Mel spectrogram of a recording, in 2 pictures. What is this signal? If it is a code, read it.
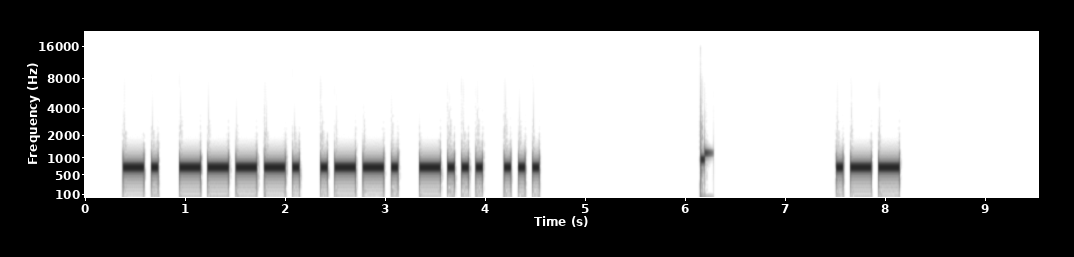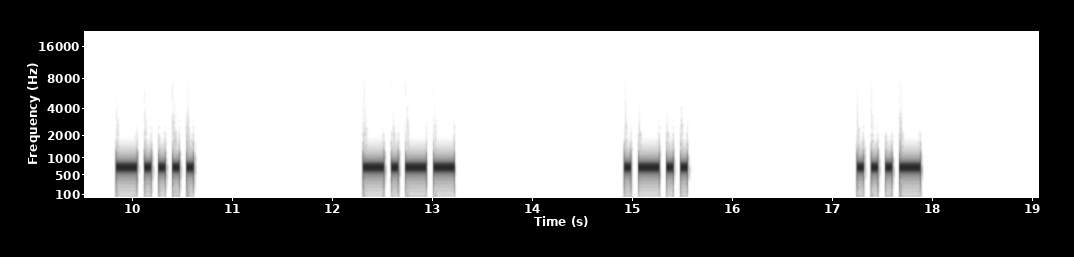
Morse code, heard as a keyed tone, about 17 wpm, spaced as for 7 wpm, 700 Hz. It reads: N9PBS W6YLV
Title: USA Call Signs - 5 Characters - 8x Character Spacing - 17wpm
